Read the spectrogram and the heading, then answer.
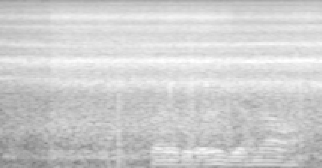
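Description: A long, steady, timed inhale from a smoking rip, a continuous airy hiss lasting a couple of seconds, with a low, wavering tonal buzz rising under it partway through.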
